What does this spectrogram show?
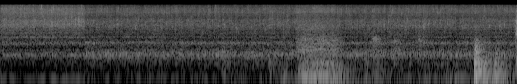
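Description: Spice masala sizzling steadily in a stainless steel pot, with a single sharp knock near the end.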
